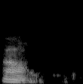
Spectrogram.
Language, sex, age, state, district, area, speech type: Manipuri, male, 30-45, Manipur, Kangpokpi, urban, conversation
